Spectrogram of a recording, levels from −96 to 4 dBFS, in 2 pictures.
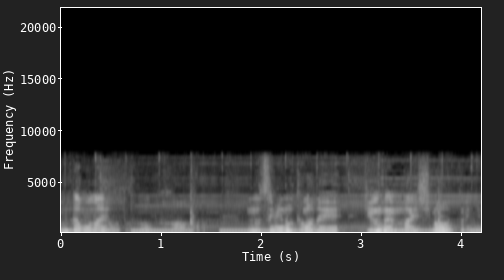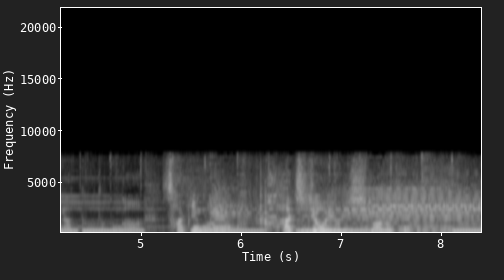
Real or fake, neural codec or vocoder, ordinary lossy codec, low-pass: real; none; none; none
